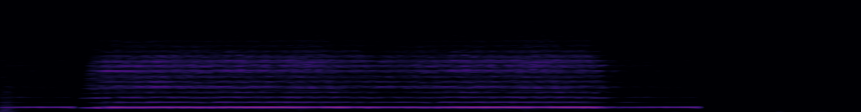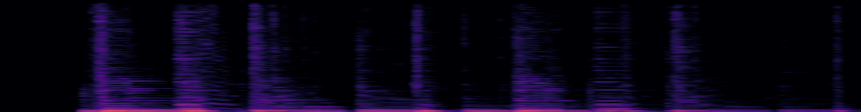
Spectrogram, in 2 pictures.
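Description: A steam locomotive whistle gives one long, steady blast, then stops. After a short silence, a louder, busier passage of rhythmic pulsing sound follows.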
